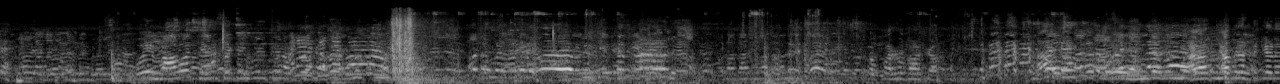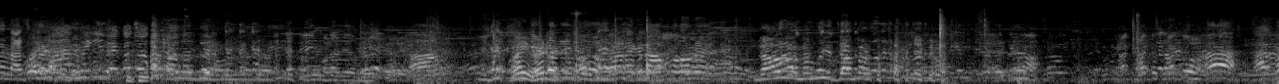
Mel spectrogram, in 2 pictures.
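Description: Several men shout and call out to one another close by, outdoors.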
